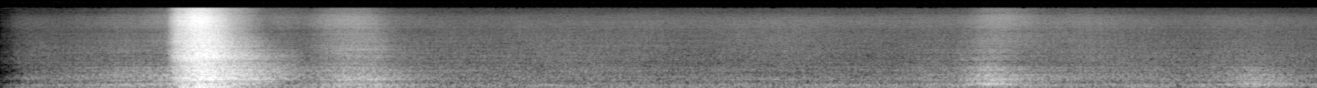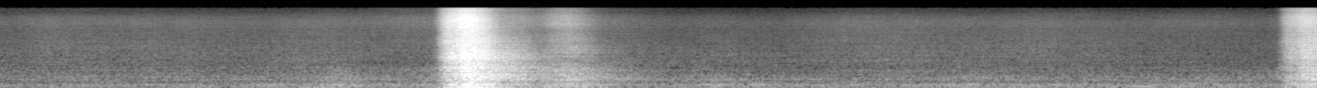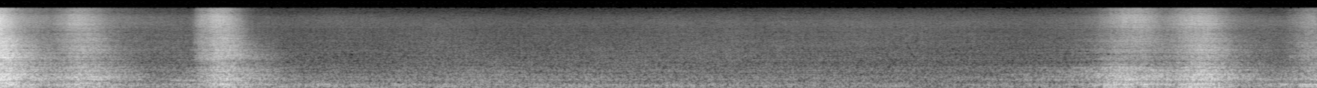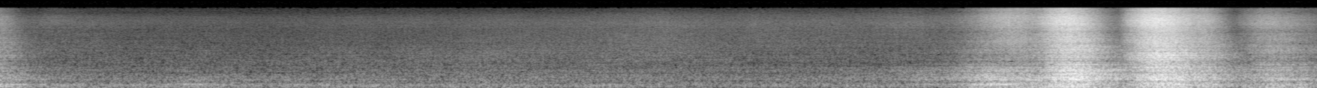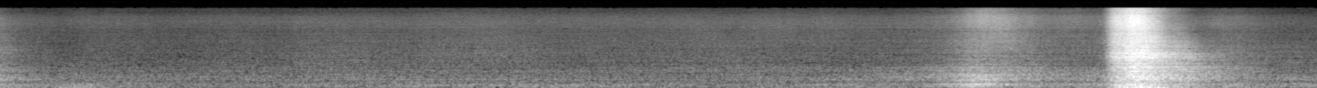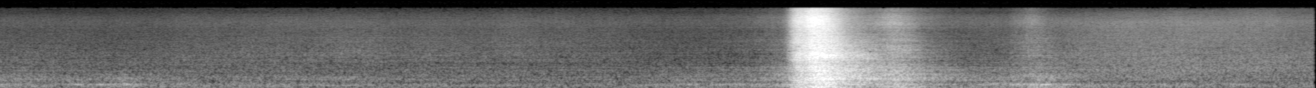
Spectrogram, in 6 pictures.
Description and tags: An effected file of the noise from a "blow hole" seaside along the north side of Oahu in Hawaii
rem, breathe, sleep, dreaming, daemon, monster, dragon, breathing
